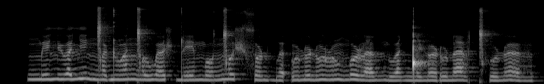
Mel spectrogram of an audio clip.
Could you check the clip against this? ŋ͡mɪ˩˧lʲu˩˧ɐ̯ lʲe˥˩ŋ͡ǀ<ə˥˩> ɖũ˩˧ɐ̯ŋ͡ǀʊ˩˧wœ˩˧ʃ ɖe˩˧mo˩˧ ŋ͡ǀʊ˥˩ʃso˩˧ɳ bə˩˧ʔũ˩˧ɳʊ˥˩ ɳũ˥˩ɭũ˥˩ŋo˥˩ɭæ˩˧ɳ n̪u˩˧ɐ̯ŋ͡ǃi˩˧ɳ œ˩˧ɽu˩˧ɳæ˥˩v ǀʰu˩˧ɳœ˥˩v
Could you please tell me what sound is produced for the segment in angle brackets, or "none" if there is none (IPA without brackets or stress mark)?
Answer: ə˩˧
